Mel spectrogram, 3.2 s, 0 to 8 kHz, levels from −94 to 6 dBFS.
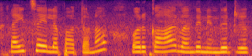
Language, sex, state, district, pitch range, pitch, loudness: Tamil, female, Tamil Nadu, Chennai, 235-270 Hz, 250 Hz, -13 LUFS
